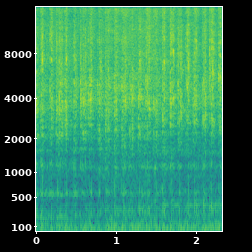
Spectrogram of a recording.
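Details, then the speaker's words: Ford highboy truck V8 with headers and a new cheaper chambered muffler, after new main and rod bearings, recorded in the shop: deep, fast, raspy rumble, louder than the old muffler; owner suspects cam profile, headers or high-flowing engine. "yeah really loud like I can't even hardly hear myself talking here of course we're in the shop so that's going to make it worse"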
